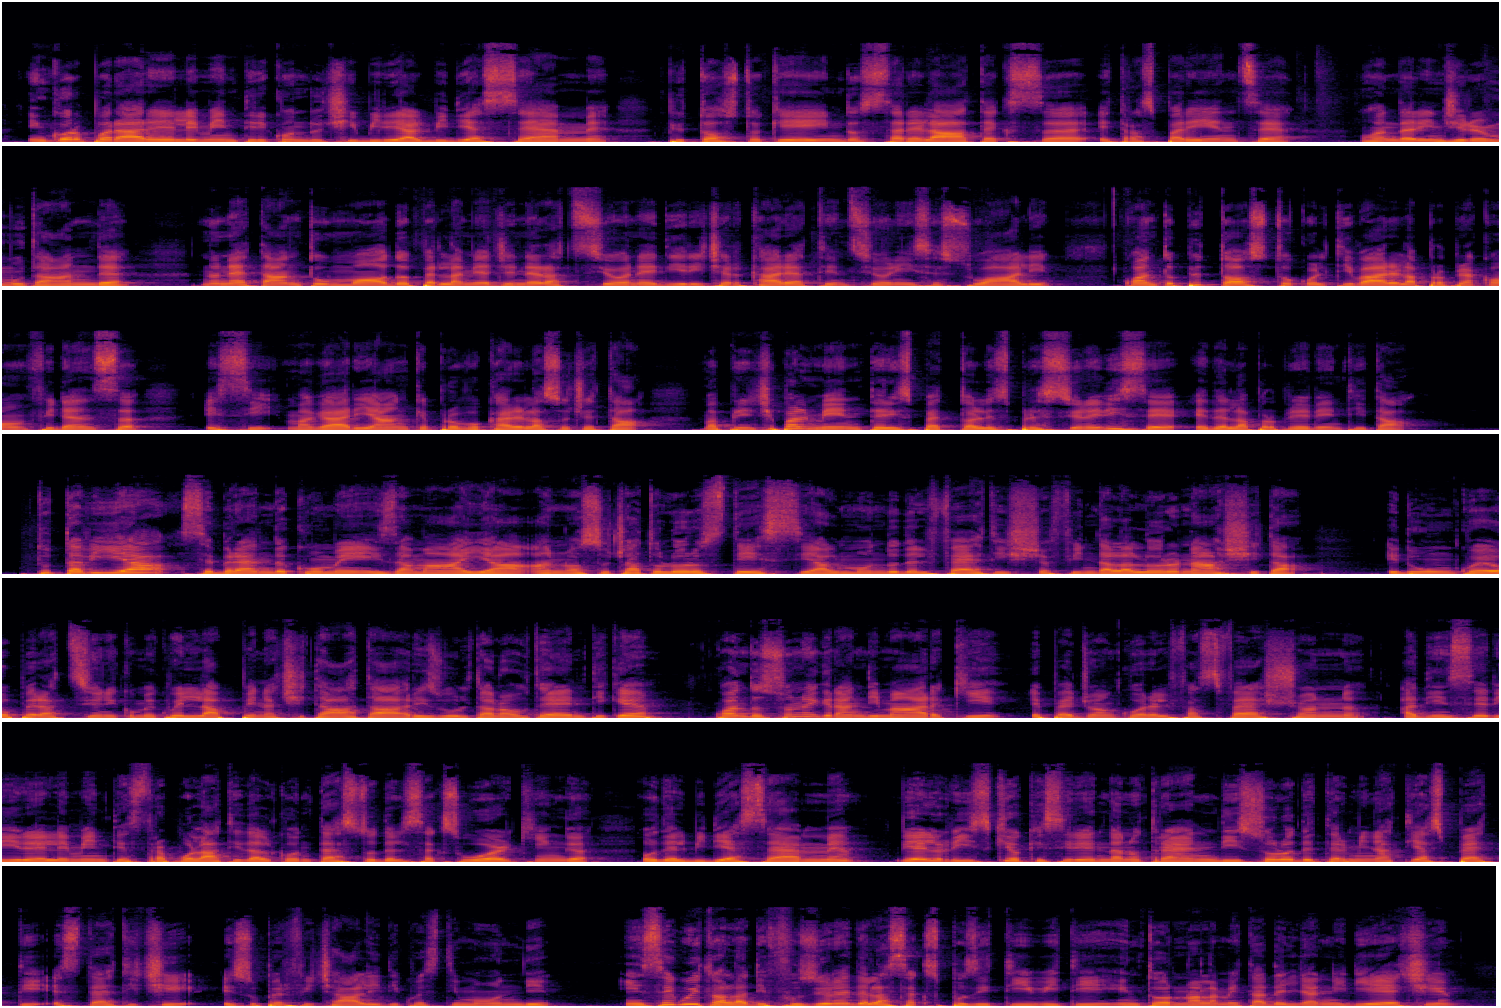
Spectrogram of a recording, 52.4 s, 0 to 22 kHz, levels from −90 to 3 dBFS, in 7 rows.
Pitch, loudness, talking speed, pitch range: 195 Hz, -30 LUFS, 150 wpm, 185-210 Hz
